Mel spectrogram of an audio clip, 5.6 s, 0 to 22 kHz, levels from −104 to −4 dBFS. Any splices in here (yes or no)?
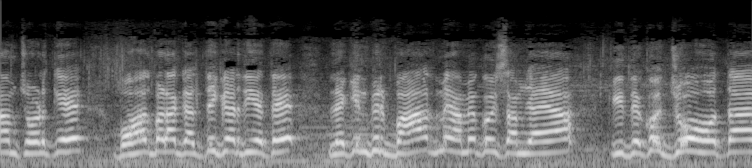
no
